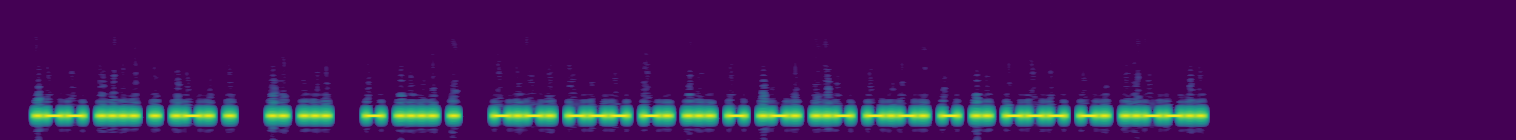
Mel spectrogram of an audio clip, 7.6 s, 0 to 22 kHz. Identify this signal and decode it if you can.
Morse code, heard as a keyed tone, about 42 wpm, 700 Hz. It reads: WHERE IS THE CONSTRUCTION?
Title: Sentences from Top 1600 Words 45wpm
